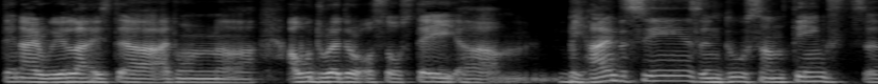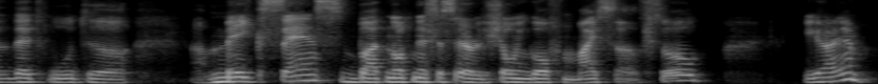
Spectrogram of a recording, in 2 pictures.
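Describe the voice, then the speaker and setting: A man's voice: mid-range voice, measured pace, a bit bright. A young man from Georgia with a Georgian accent, talking casually in an interview, hesitant with many fillers. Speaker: guest, promotions director.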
